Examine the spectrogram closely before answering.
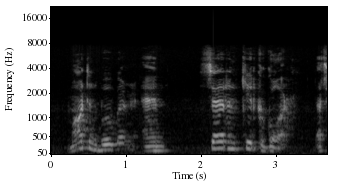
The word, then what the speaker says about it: Kierkegaard: Martin Buber and Søren Kierkegaard. That's how you pronounce it.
